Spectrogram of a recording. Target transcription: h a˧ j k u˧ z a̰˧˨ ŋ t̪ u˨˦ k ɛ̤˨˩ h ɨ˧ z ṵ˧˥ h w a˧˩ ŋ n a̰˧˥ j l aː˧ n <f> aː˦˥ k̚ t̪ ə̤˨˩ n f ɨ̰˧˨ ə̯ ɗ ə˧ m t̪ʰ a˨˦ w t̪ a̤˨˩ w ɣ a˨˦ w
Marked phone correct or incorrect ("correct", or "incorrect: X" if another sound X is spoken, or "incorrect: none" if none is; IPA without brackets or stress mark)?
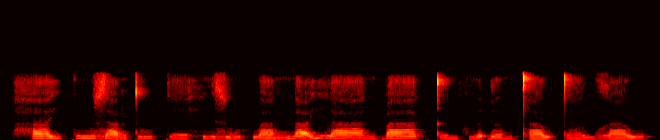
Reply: incorrect: ɓ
